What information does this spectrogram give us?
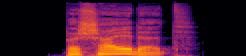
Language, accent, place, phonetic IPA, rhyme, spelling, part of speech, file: German, Germany, Berlin, [bəˈʃaɪ̯dət], -aɪ̯dət, bescheidet, verb, De-bescheidet.ogg
- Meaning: inflection of bescheiden: 1. third-person singular present 2. second-person plural present 3. second-person plural subjunctive I 4. plural imperative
